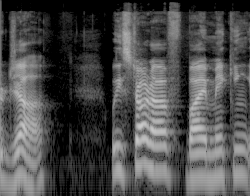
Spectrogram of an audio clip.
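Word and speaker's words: ज: just like with JA the letter Jah is also not aspirated so you use minimal force when you say it this is almost equivalent to the way we say the letter J in English j ja j ja the next letter is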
